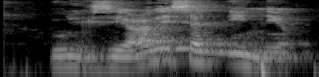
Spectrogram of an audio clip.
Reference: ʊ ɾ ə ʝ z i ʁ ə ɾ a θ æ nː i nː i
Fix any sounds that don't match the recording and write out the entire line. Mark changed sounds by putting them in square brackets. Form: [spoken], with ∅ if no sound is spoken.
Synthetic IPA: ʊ ɾ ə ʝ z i ʁ [a] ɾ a [s] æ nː i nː i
